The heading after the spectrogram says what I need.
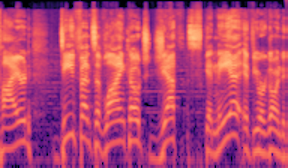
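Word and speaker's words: Zgonina: defensive line coach Jeff skania if you were going to Google that good luck because it is not the way that it is phonetically pronounced skania z g o n i n a if that name sounds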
